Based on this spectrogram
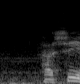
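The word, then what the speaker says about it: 橋: first Mora huh um in Hashi the accent is on the second Bora she and in the third word Edge how she um neither Amora is accented um so when I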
